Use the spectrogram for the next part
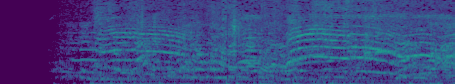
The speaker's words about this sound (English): Nine infants cry for assistance at the Kolofata Central Mosque on Cameroon's northern border with Nigeria.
